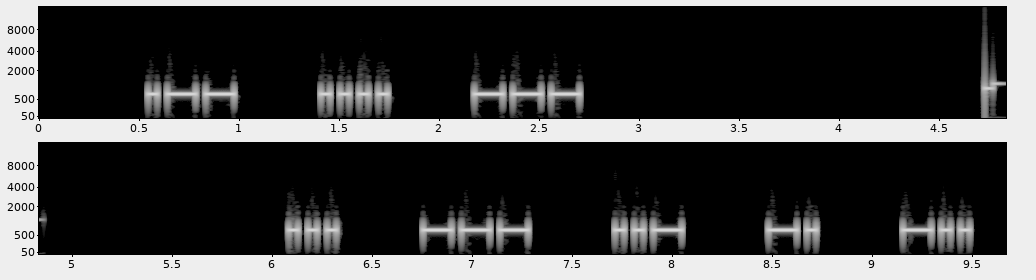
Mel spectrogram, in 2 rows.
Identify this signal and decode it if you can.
Morse code, heard as a keyed tone, about 25 wpm, spaced as for 14 wpm, 700 Hz. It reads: WHO SOUND
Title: 3x Character Spacing - Top 300 Words - 25wpm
